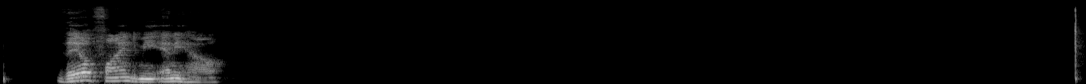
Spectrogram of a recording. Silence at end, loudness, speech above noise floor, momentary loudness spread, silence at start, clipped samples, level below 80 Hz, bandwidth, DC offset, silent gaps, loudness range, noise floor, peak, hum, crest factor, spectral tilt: 0.1 s; -22 LUFS; over 69 dB; 15 LU; 0.6 s; under 0.1%; -68 dBFS; 15.5 kHz; under 0.1%; 4.86-4.90 s, 4.98-5.02 s, 5.30-5.34 s, 7.66-7.74 s; 18 LU; under -90 dBFS; -4 dBFS; none; 26 dB; -6 dB/octave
